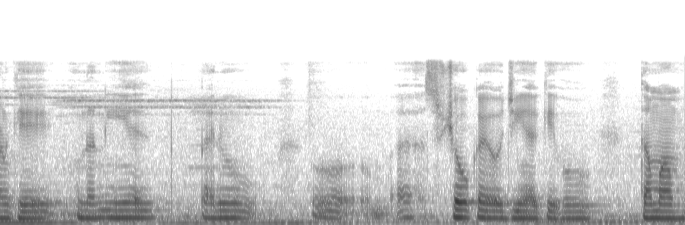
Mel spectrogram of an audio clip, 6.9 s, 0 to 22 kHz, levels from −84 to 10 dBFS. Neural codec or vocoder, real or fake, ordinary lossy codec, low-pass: none; real; none; 7.2 kHz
